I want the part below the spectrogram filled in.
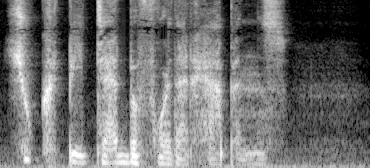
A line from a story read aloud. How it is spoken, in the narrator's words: Noah whispered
